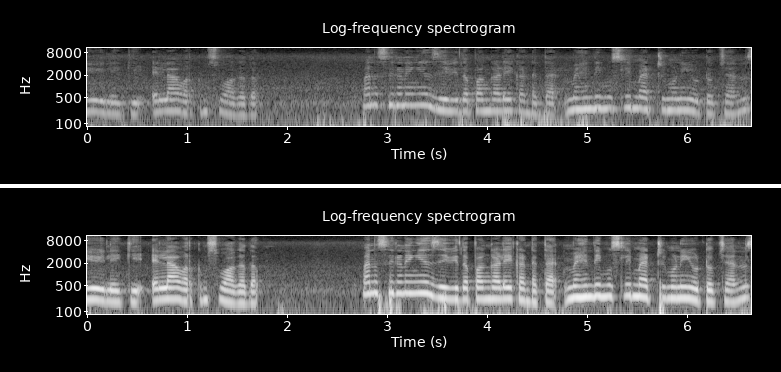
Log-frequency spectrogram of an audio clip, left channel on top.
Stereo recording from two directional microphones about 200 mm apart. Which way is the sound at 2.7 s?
45° right (ahead or behind).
